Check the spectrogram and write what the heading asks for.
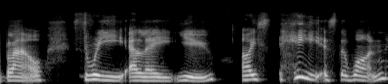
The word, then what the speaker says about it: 3LAU: I think you pronounce his name Blau, 3LAU.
